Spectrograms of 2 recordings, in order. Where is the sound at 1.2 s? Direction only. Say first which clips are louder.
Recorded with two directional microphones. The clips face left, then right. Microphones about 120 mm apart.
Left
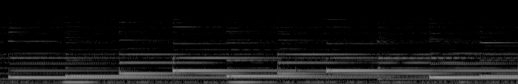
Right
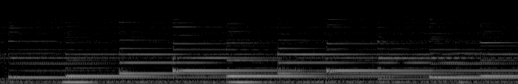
Left 4 dB; 20° left (ahead or behind).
